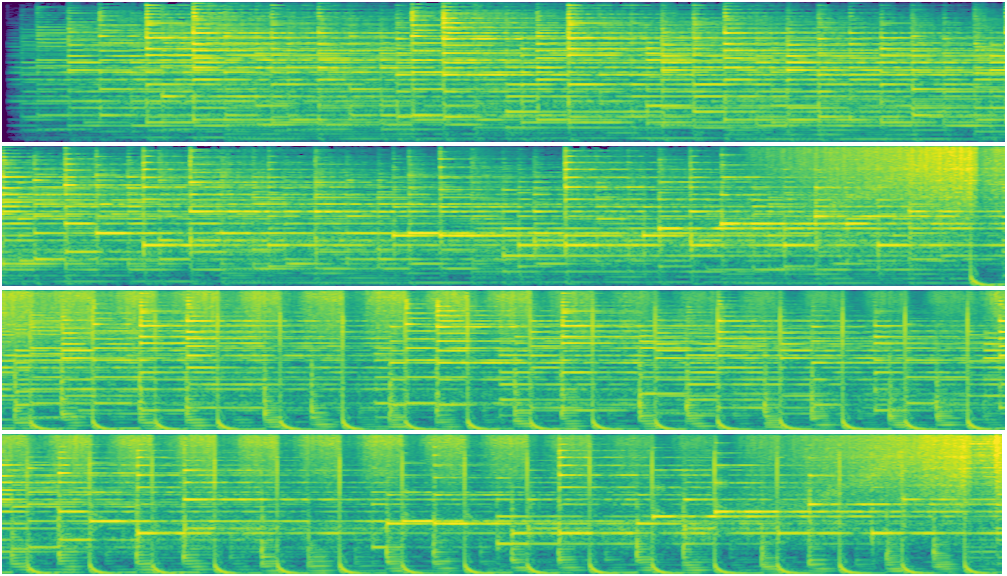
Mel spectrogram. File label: piano tune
